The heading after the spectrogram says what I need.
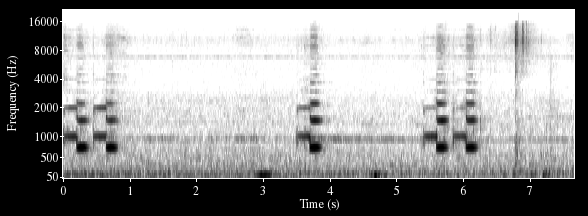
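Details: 2007 Ford E350 Econoline XLT, AdvanceTrac with RSC: bursts of two-tone warning chimes every few seconds over a quiet cabin hum, continuing after the van sat and after engine shutoff; traced to moisture in a sensor plug.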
